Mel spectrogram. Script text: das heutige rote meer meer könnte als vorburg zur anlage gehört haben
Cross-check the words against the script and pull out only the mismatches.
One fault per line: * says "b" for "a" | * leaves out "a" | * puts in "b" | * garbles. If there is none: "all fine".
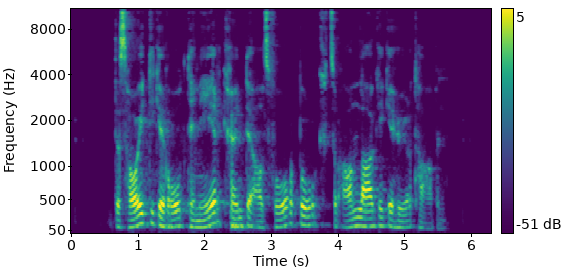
* leaves out "meer"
